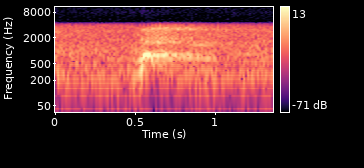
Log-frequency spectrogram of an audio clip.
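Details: A single short, voiced burp over steady background noise, from one of two girls burping on camera; an ordinary belch.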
